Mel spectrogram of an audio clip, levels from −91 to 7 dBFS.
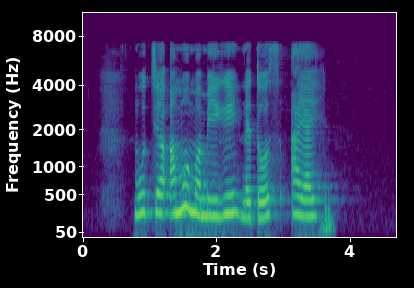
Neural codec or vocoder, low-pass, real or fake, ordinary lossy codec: none; 7.2 kHz; real; none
